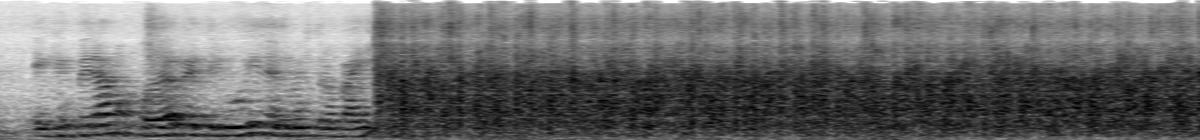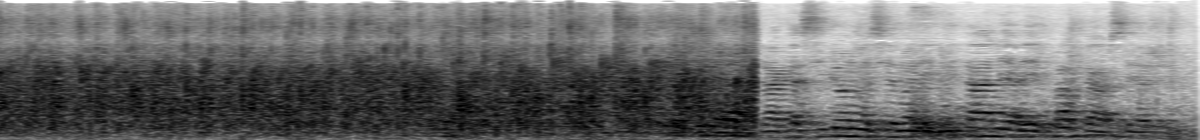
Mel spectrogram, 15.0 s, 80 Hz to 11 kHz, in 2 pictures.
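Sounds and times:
crowd applause: 2.4 - 12.3.

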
